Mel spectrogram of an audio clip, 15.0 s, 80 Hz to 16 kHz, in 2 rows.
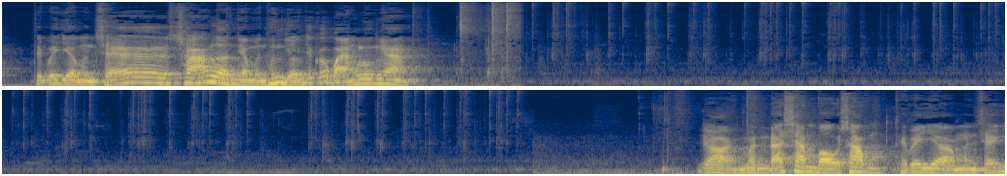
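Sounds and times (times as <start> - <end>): plastic puzzle pieces clicking: 3.4 - 11.5.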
